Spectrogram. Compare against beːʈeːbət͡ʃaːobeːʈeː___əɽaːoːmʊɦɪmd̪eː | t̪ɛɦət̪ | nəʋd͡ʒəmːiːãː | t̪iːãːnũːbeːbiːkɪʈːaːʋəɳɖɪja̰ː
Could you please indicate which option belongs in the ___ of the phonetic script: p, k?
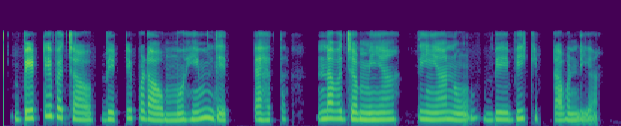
p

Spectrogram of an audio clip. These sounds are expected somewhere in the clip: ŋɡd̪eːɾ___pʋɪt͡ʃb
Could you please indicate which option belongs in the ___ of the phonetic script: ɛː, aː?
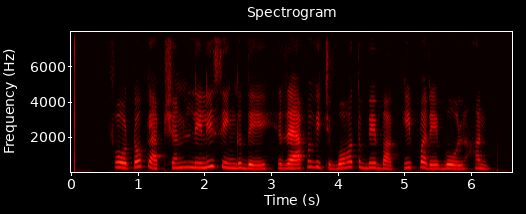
ɛː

